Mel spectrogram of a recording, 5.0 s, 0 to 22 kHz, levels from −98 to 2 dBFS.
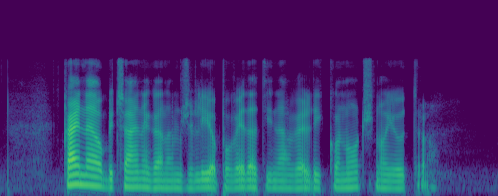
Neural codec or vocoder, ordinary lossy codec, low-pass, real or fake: codec, 44.1 kHz, 7.8 kbps, DAC; none; 7.2 kHz; fake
